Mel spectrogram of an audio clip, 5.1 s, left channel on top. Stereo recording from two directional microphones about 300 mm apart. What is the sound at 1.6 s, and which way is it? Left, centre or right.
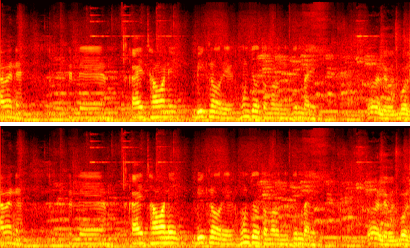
Speech, centre.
